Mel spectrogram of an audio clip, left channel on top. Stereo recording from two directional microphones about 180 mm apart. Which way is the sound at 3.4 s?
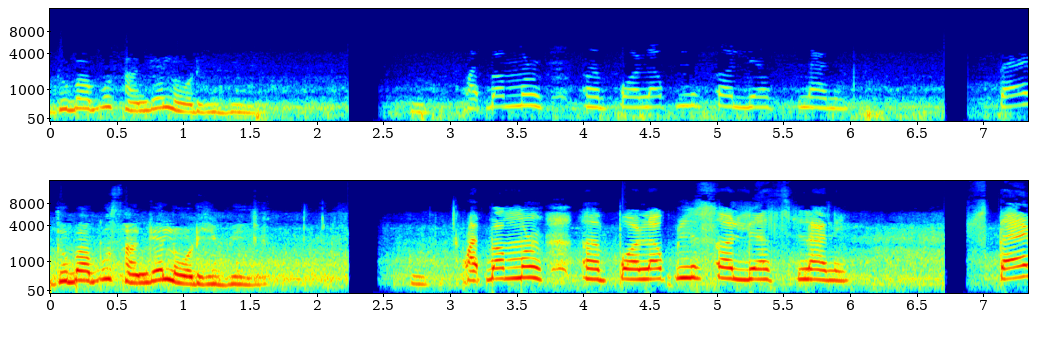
60° right (ahead or behind).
